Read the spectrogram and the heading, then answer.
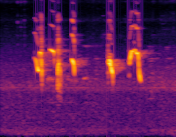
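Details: Greater green leafbird song for cage-bird training: a short sequence of five loud, bright whistled and slurred notes with small gaps, over a faint steady hum.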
